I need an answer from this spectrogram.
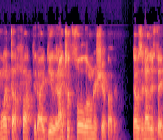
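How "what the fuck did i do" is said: tearful, crying lament. A dad retelling hard moments in his business, imitating his own crying. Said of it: "like crying, going".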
